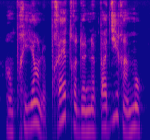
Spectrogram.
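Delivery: usual speaking voice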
